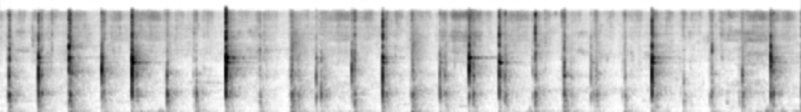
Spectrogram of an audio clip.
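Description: Wooden pestle pounding in a white stone mortar, mashing boiled potato together with shredded salt cod, in steady knocks about three a second.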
